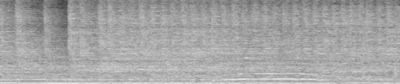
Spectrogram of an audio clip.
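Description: Solo acoustic guitar strummed steadily at the close of a song, with a voice holding one long note that rises and falls about two seconds in.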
